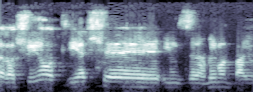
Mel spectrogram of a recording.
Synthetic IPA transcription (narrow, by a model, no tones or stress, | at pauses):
aʁaʃujo̞t̪jeʃeimzeaʁbemoːd̪̚baːjo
